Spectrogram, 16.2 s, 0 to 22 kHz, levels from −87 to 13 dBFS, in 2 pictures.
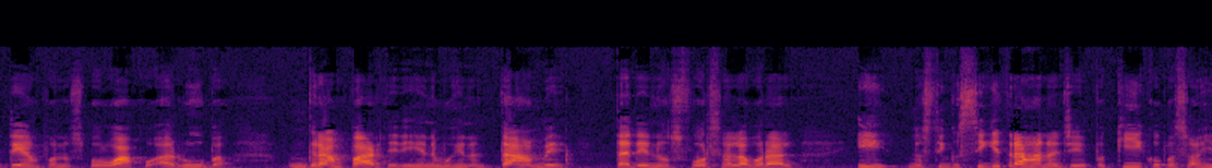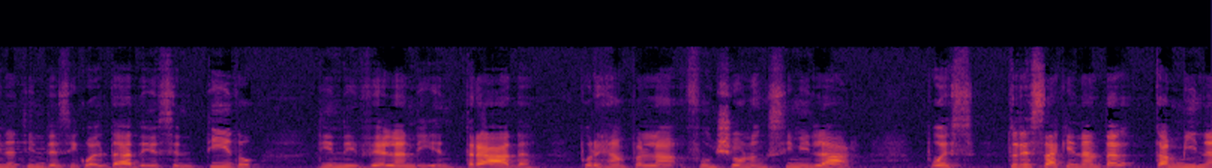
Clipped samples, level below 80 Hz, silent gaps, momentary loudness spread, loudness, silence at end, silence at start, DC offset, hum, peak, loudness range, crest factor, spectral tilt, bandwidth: under 0.1%; -78 dBFS; none; 13 LU; -29 LUFS; 0 s; 0 s; under 0.1%; none; -6 dBFS; 4 LU; 24 dB; -2 dB/octave; 16 kHz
